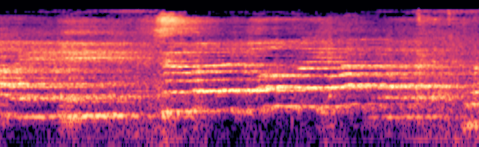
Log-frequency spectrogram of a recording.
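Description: Voices singing a slow, chant-like hymn in long held notes, with a short break between phrases about two seconds in.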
